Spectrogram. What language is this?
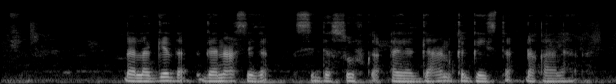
Somali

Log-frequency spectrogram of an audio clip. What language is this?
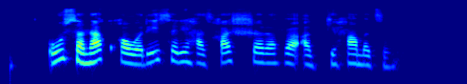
Abkhazian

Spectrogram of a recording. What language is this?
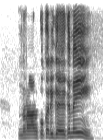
Punjabi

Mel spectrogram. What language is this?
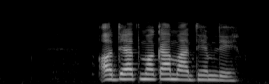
Nepali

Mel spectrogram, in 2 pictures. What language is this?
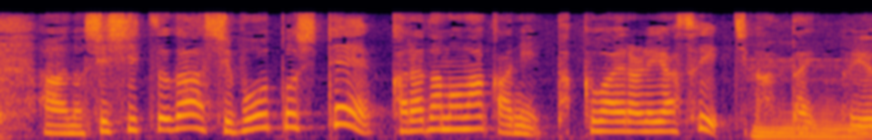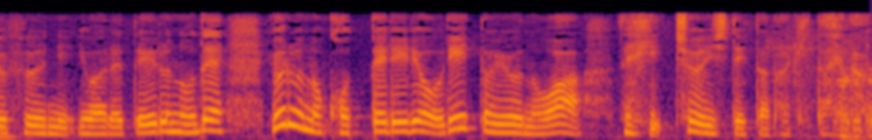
Japanese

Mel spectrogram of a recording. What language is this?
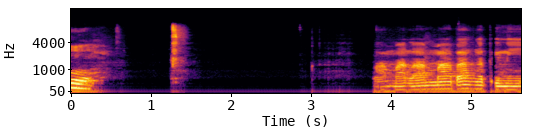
Indonesian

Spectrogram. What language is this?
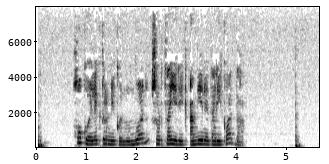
Basque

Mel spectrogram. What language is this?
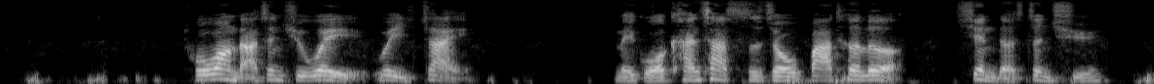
Chinese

